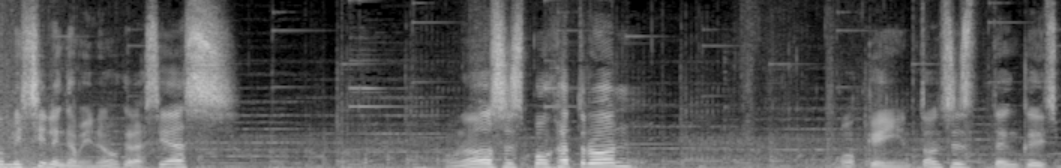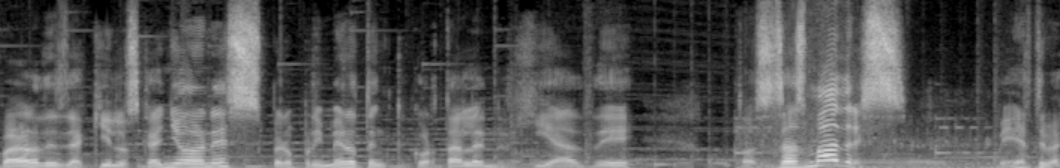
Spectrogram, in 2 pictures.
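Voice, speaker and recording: A young adult man with a Mexican accent giving casual, profane gameplay commentary and keeping up a running chat with his viewers. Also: on the high side. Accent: Mexican Spanish. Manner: excitable, profane, keeps addressing the viewers. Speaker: let's play host.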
